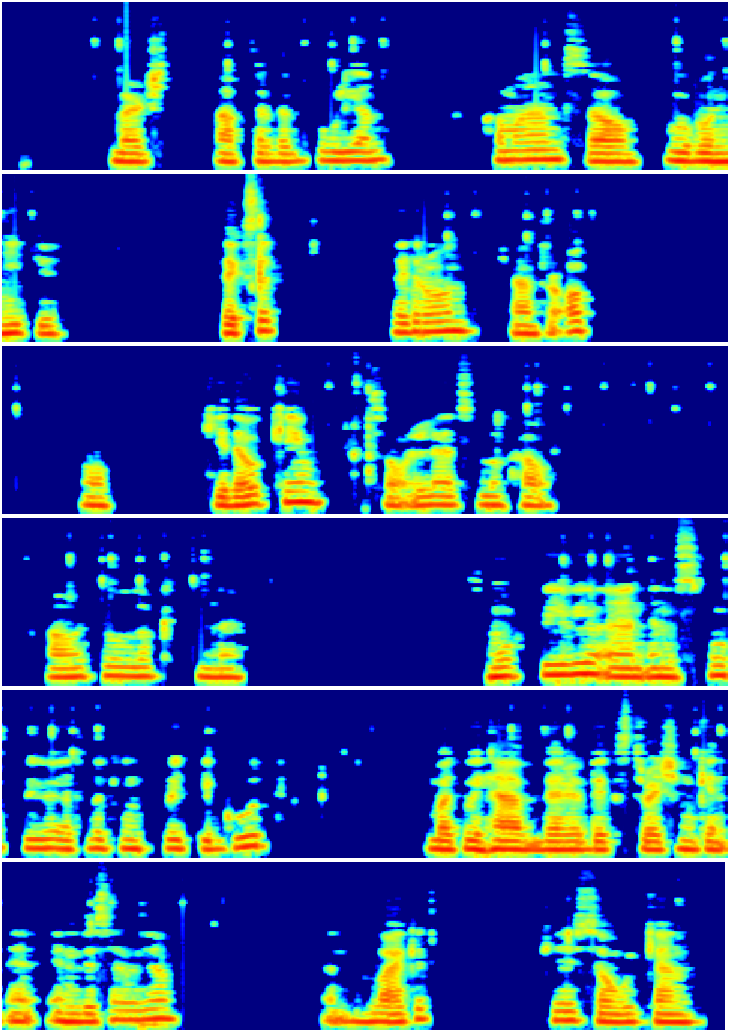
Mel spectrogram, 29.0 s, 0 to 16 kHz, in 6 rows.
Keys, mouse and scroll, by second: 0.6 alt+middle click, 1.1-1.4 alt+scroll down 1, 1.5 alt+click, 1.8 alt+right click, 2.2 alt+click, 2.5 alt+middle click, 2.8 alt+click, 4.8 alt+middle click, 8.3 alt+click, 8.6 alt+middle click, 9.7 alt+click, 11.5 alt+click, 12.4 right click, 12.8 scroll down 1, 12.9 q, 13.4 alt+click, 13.8 alt+middle click, 14.1 alt+click, 14.5 alt+right click, 14.8 alt+middle click, 15.4 alt+click, 15.7 alt+click, 16.0 alt+scroll down 1, 16.3 alt+click, 17.1 alt+right click, 17.3 alt+click, 18.4 alt+middle click, 18.7 alt+right click, 19.1 alt+click, 19.5 alt+middle click, 19.8 alt+click, 20.3 alt+right click, 21.6 alt+click, 22.0 alt+middle click, 22.6 alt+click, 22.9 alt+middle click, 23.6 alt+right click, 23.9 alt+click, 24.7 alt+click, 25.1 alt+right click, 25.9 shift+click, 26.1 shift+double click, 28.0 ctrl+alt+q.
